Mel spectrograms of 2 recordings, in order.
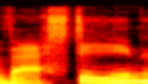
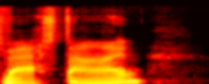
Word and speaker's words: Vastine: It's not Vastine, it's Vastine. So it's going to be that correction to be made moving forward.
